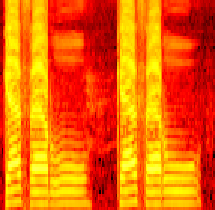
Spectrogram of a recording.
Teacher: runya dibaca dengan tebal dan di sini ada Ro tafkhim karena ro berharakat damah kemudian di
